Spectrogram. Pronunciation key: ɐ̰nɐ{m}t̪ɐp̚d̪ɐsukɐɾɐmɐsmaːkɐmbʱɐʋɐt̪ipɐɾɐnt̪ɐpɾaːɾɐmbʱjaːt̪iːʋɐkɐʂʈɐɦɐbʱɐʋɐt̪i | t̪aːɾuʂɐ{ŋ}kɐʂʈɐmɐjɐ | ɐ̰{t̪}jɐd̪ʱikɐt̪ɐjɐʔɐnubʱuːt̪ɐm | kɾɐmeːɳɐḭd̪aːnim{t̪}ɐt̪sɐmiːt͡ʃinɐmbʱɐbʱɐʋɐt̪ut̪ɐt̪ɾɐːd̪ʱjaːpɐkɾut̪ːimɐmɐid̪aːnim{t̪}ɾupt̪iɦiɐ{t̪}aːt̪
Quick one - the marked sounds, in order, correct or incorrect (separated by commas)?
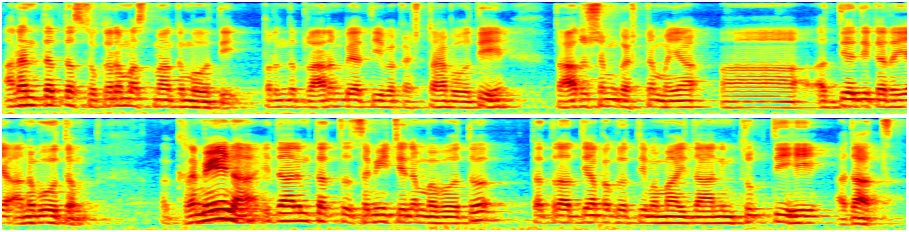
incorrect, incorrect, incorrect, correct, correct, incorrect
